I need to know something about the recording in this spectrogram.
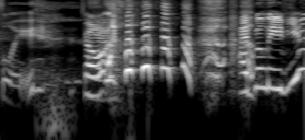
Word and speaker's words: Lea: It would be Leah if there was an H, obviously.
